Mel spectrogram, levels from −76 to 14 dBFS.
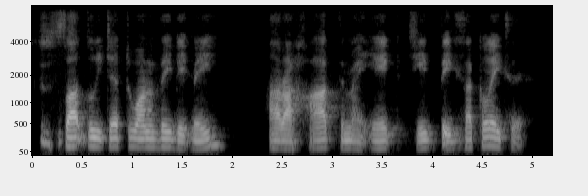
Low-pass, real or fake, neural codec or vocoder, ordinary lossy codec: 7.2 kHz; fake; codec, 16 kHz, 0.5 kbps, FunCodec, trained on LibriTTS, 25 frames a second; Opus, 64 kbps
